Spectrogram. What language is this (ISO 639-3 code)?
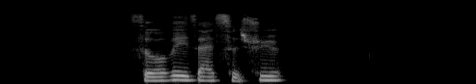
zho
